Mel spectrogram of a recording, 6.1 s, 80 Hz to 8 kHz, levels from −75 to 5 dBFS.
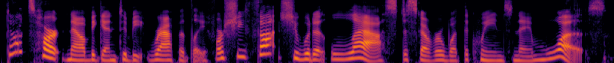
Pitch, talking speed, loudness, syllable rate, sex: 210 Hz, 195 wpm, -23 LUFS, 4.4 syllables/s, female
